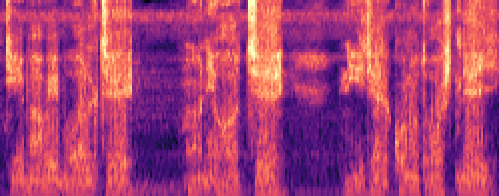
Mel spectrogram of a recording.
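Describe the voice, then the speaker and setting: Goat ghost for kids' cartoon: bottomless gravel voice, slow, insistent bickerer. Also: male voice, extremely low pitch, little pitch movement, slight background noise, heavily acted. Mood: accusing, worried. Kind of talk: children's cartoon voice acting. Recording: music under the voice.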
